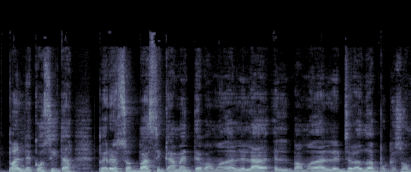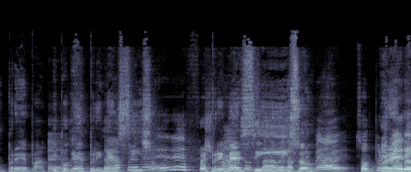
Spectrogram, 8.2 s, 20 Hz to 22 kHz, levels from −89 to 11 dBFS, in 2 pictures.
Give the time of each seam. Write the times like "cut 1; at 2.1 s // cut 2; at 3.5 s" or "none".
cut 1; at 3.4 s // cut 2; at 4.6 s // cut 3; at 6.2 s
